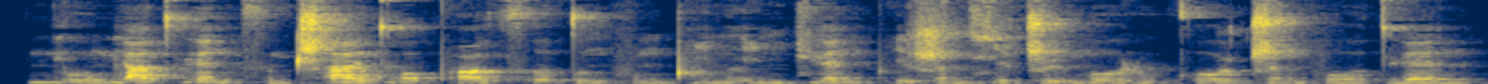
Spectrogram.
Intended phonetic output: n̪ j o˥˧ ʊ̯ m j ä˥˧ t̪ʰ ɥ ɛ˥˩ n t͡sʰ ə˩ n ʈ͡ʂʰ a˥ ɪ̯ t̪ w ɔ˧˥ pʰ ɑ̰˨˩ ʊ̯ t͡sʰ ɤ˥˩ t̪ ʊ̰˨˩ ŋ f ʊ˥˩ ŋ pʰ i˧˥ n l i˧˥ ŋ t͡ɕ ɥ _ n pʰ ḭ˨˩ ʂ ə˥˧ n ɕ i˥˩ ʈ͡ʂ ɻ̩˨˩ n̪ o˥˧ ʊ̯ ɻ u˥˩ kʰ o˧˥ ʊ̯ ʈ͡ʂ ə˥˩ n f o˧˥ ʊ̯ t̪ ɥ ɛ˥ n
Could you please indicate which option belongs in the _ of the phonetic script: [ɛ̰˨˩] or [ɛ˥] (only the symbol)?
ɛ˥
